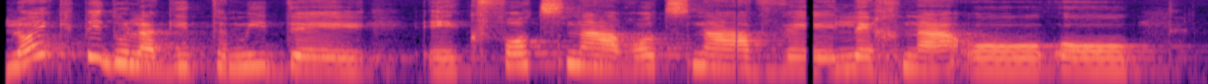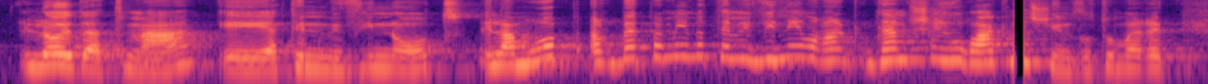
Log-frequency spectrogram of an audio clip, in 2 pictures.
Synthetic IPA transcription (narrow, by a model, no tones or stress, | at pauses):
lo̞ikpiduleaɡid̪̚tamideekfo̞t͡snaʁo̞t͡snavele̞χnaʔoː | lo̞jodatmaeate̞nme̞vino̞telaamʁuaʁbepaːmimate̞mːevinimʁakɡamʃeajuʁaknaʃimzo̞to̞me̞ʁe̞t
